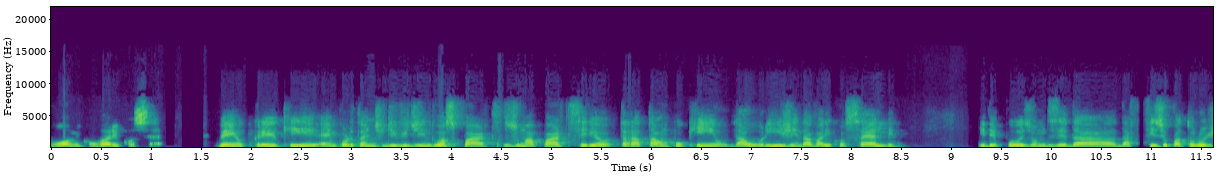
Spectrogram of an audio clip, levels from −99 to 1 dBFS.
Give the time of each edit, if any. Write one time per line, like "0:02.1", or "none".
none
